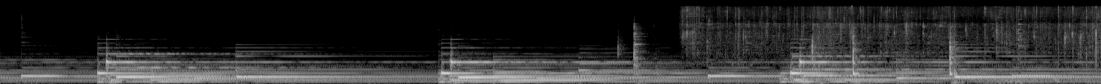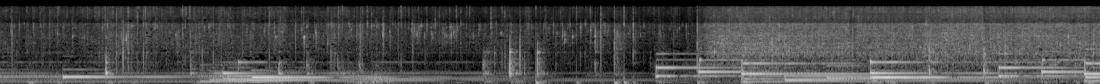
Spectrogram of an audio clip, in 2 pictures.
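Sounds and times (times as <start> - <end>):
soft background music: 0.0 - 22.0
ginger sizzling in hot oil: 6.8 - 22.0.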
